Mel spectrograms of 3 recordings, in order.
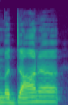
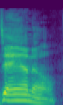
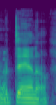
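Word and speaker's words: Modano: I'm fond of the Flames Blasty and the Madonna Arrow at the old Stars jerseys. Yeah. The Madonna era jerseys. Yeah, those were good. Madano. Gotta say it like a Canadian, RJ. Madano.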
